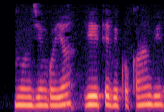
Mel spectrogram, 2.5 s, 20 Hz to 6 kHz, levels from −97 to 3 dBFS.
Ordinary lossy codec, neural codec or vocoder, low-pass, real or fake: MP3, 32 kbps; codec, 24 kHz, 0.9 kbps, WavTokenizer, medium speech release version 2; 5.4 kHz; fake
